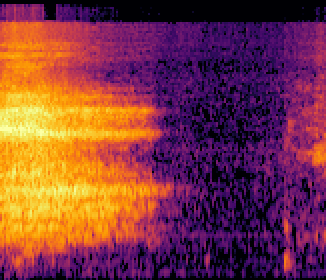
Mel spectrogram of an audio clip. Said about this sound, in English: Big exhale out. Last one. Open mouth exhale.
